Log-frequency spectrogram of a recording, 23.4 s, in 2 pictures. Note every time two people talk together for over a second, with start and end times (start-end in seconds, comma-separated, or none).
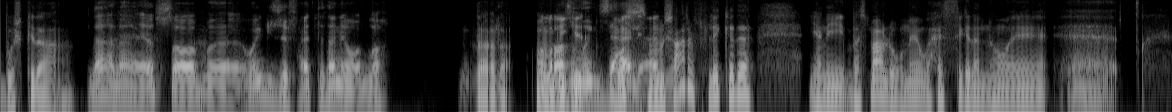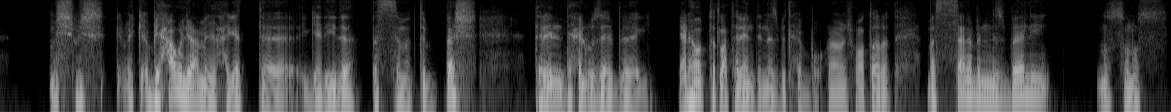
5.4-6.8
